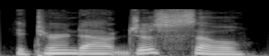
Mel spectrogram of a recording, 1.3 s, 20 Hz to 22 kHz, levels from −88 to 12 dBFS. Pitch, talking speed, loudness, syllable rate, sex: 150 Hz, 220 wpm, -17 LUFS, 5.2 syllables/s, male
